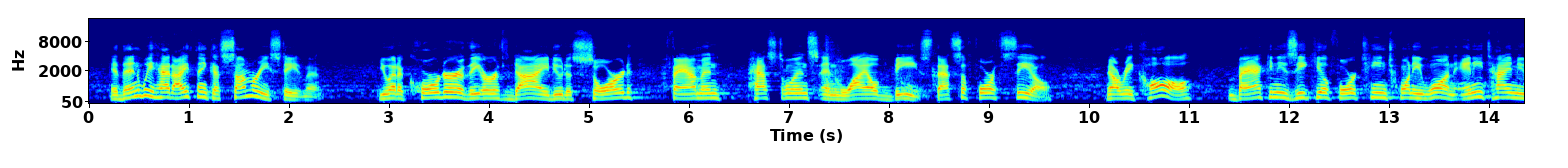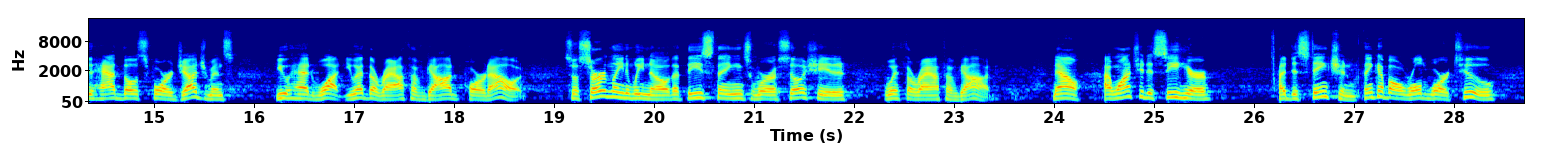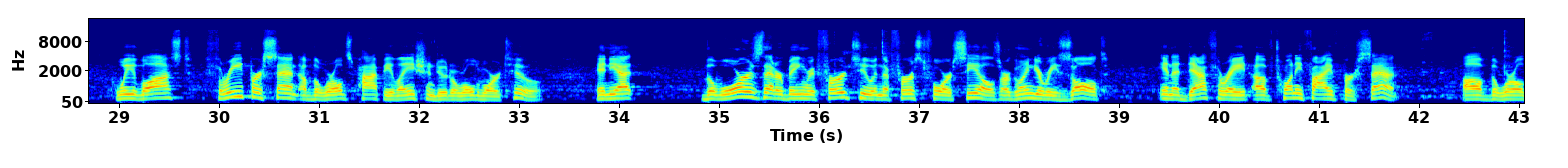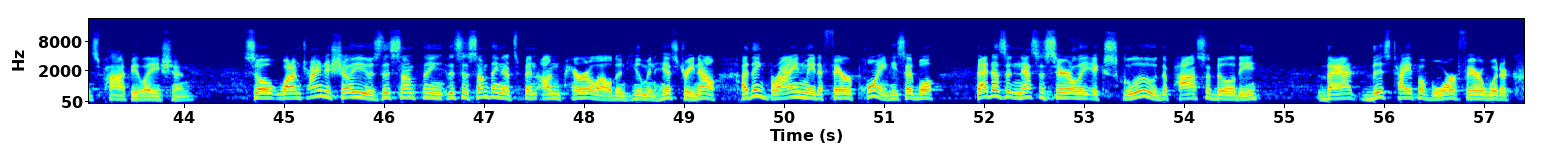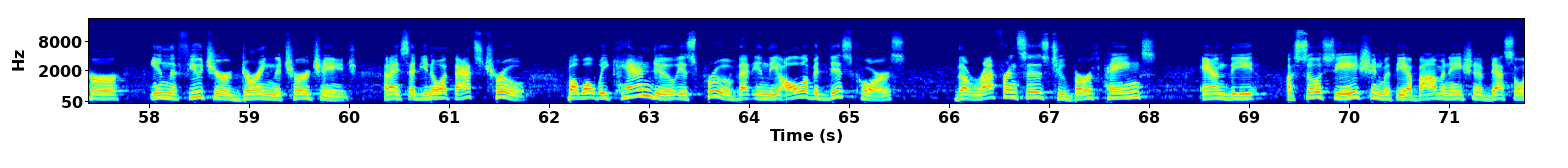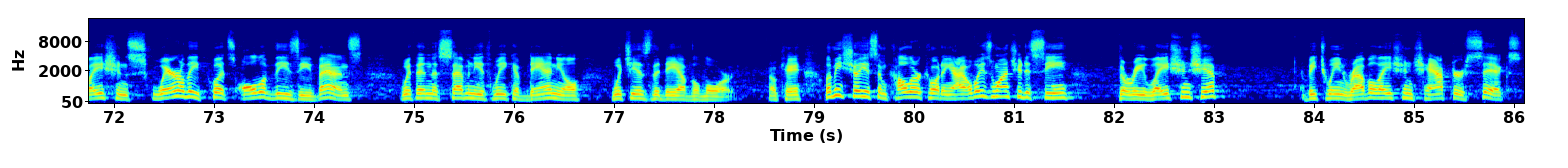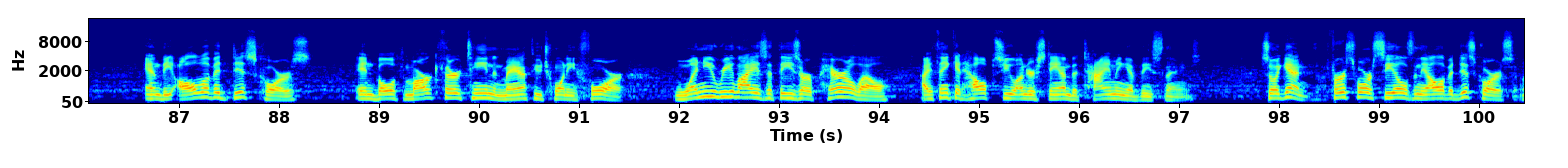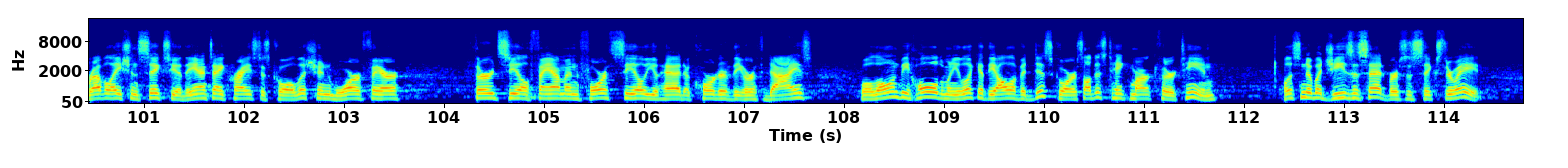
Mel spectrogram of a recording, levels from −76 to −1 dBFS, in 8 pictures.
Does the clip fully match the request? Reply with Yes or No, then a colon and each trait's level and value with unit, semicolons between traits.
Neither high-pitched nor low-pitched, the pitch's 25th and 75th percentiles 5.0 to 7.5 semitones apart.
No: medium, 170 Hz; average, 4.0 semitones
